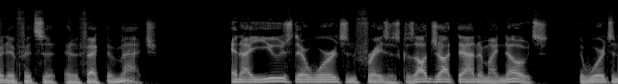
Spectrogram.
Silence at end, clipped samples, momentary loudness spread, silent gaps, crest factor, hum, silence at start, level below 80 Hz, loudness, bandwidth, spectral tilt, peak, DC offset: 0 s; under 0.1%; 6 LU; 1.67-1.96 s, 2.13-2.31 s, 5.59-5.79 s; 18 dB; none; 0 s; -46 dBFS; -30 LUFS; 15.5 kHz; -4.5 dB/octave; -12 dBFS; under 0.1%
